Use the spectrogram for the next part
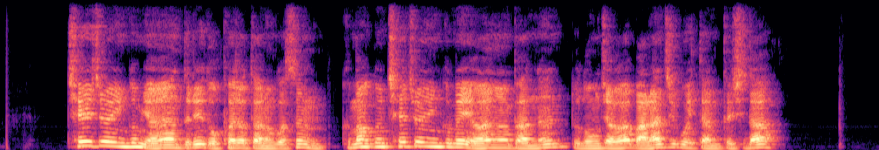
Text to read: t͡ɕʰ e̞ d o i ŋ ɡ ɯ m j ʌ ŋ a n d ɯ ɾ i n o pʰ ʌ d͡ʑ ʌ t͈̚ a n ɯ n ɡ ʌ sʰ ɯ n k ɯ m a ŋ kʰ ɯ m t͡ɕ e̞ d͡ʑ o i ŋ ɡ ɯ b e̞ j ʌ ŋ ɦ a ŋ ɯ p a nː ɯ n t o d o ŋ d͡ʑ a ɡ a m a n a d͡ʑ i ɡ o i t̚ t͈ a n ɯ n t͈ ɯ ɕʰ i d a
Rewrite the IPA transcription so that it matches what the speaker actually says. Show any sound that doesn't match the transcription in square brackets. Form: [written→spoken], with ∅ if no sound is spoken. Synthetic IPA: t͡ɕʰ e̞ [d→d͡ʑ] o i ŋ ɡ ɯ m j ʌ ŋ a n d ɯ ɾ i n o pʰ [ʌ→a] d͡ʑ ʌ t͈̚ a n ɯ n ɡ ʌ sʰ ɯ n k ɯ m a ŋ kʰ ɯ m [t͡ɕ→t͡ɕʰ] e̞ d͡ʑ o i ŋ ɡ ɯ [b→m] e̞ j ʌ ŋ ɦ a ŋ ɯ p a nː ɯ n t o d o ŋ d͡ʑ a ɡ a m a n a d͡ʑ i ɡ o i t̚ t͈ a n ɯ n t͈ ɯ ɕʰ i d a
